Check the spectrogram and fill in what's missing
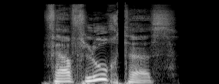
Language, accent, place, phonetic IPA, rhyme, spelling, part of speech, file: German, Germany, Berlin, [fɛɐ̯ˈfluːxtəs], -uːxtəs, verfluchtes, adjective, De-verfluchtes.ogg
- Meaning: strong/mixed nominative/accusative neuter singular of verflucht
